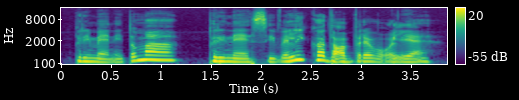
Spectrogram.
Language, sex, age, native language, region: Slovenian, female, 18-29, Slovenian, Gorenjska region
